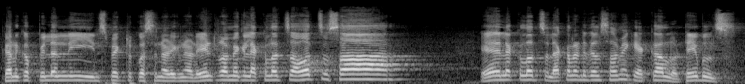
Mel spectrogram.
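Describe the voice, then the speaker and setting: A man with a Telugu accent preaching a sermon in a prayer hall, swinging from loud rising cries to low quiet asides. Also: steady tone, racing. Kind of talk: sermon with acted story. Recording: long hall reverb.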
